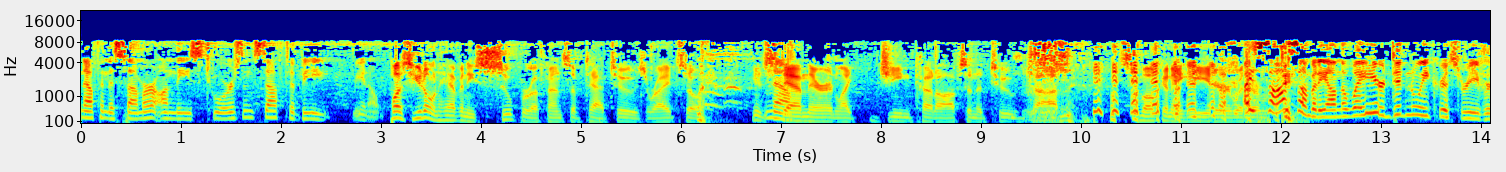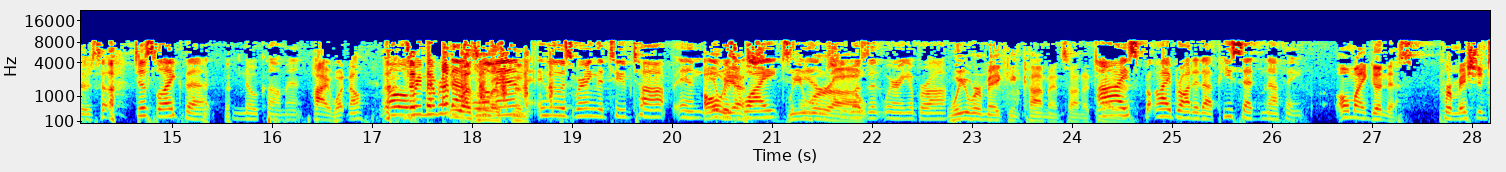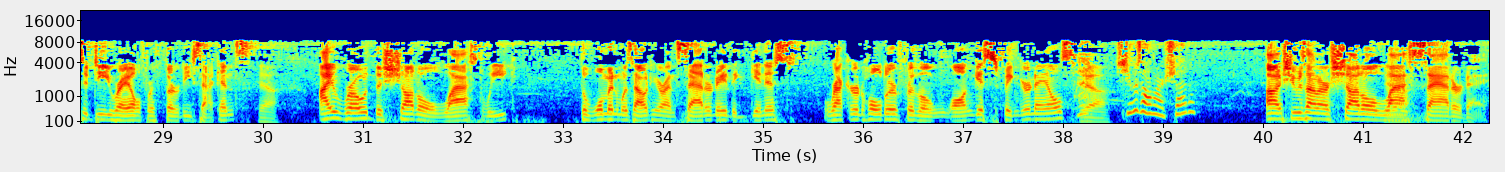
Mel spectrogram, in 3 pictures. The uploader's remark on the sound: Today we play a great game at the State Fair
